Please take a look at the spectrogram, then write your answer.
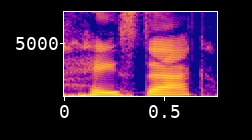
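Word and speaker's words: HASTAC: So I manage a website that has a funky acronym, and it's pronounced Haystack, but it's spelled totally differently, H-A-S-T-A-C.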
